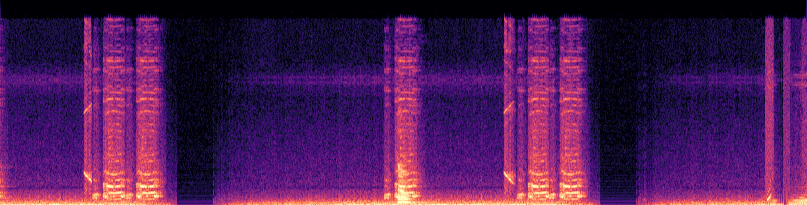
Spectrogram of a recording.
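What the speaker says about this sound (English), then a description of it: "We hear a lot of chicken noises" Cartoonish chickens in the farming game Harvest Moon: Friends of Mineral Town cluck and crow in repeated short bursts over a steady game backdrop, broken by brief silent gaps.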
